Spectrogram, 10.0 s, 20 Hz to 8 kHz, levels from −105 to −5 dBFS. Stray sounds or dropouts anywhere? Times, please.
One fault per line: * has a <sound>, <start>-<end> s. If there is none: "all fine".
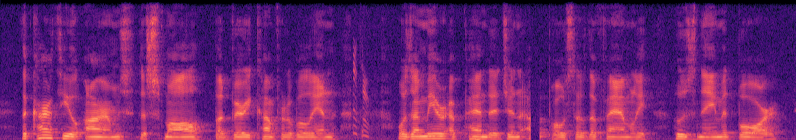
* has a chirp, 4.4-4.7 s
* has a dropout, 6.6-6.7 s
